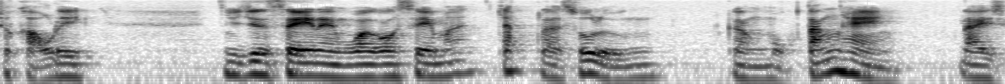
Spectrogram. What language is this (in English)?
Vietnamese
